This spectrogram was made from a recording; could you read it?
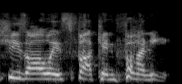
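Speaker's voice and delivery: angry, aggressive, mad-sounding outburst. Talking about a woman who could be funny: angry. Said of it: "That sounded angry".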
